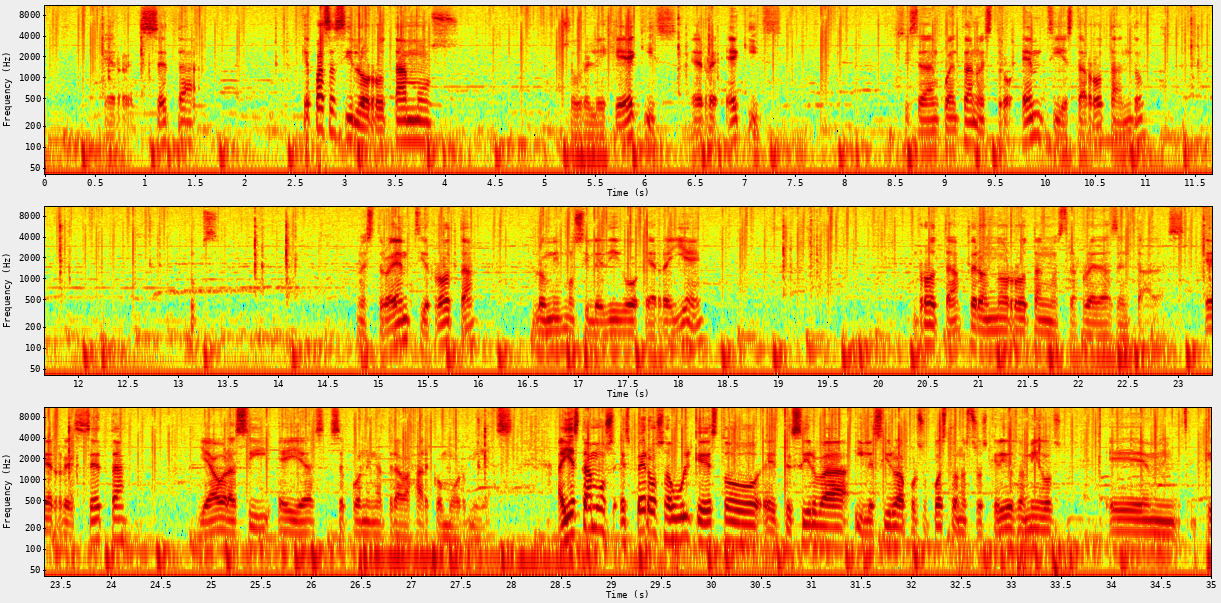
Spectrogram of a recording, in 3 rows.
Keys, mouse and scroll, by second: 0.7 r, 1.1 z, 2.4 Escape, 3.7-4.7 middle drag, 5.2 middle click, 6.4 r, 6.7 x, 9.7 Escape, 10.1-11.3 drag, 11.5 r, 11.9 z, 12.8 Escape, 13.8 r, 14.2 x, 15.7 Escape, 16.1 middle click, 19.1 r, 19.4 y, 21.1 Escape, 22.1 scroll down 2, 22.4 middle click, 23.4 r, 23.7 z, 27.7 Escape, 29.0-29.6 scroll down 2, 29.7-30.8 middle drag, 30.8-31.3 scroll up 1, 31.3-31.8 scroll down 1, 31.8-33.4 scroll down 1, 33.5 shift+middle click.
